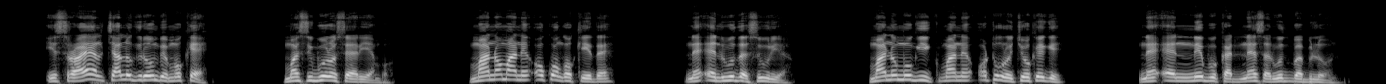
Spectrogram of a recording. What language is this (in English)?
Luo (Kenya and Tanzania)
